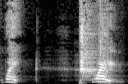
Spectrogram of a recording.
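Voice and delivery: urgently wait, wait; excited wait. Retold or imitated. Excited fan stopping the episode. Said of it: "smacked the nothing next to me and was like".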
